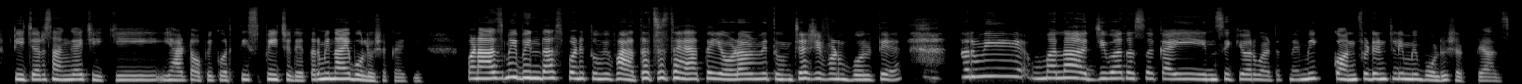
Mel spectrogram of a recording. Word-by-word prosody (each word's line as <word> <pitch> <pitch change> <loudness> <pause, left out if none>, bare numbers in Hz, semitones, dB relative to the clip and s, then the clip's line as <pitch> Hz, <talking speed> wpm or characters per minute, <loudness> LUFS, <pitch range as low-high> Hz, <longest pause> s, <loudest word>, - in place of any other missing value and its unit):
Teacher 225 -1 0
सांगायची, 225 -1 -1
की 205 0 -4
ह्या 200 -1 0
टॉपिक 195 -1 -6
वरती 210 +3 -4
स्पीच 225 0 0
दे. 185 -3 -3
तर 230 - -1
मी 255 +1 +6
नाही 260 0 +6
बोलू 215 -7 +1
शकायची. 165 -3 -12 0.5
पण 280 0 +4
आज 280 +1 +7
मी 330 +1 +5
बिनधास्तपणे 290 -1 +3
तुम्ही 250 -1 0
पाहताच 255 +4 +2 0.2
आहे 255 -3 +5
ते 275 -1 +1
एवढा 235 0 +2
वेळ 250 - +1
मी 255 +1 0
तुमच्याशी 255 +4 0
पण 245 -1 +1
बोलतेय. 220 0 -2 0.7
तर 350 +1 +2
मी 380 0 -1 0.3
मला 295 +1 +3
अजिबात 270 +3 0
असं 270 0 -4
काही 250 -1 -1 0.2
इन्सिक्युअर 230 0 -2
वाटत 215 -1 -8
नाही. 220 0 -6
मी 265 +3 +2
कॉन्फिडेंटली 250 +1 +1
मी 240 -1 +3
बोलू 195 +1 -2
शकते 175 0 -9
आज. 170 -2 -9
240 Hz, 165 wpm, -23 LUFS, 215-270 Hz, 0.7 s, आज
